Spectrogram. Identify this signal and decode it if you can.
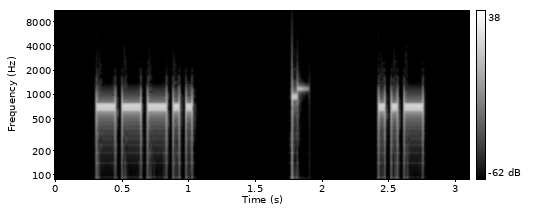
Morse code, heard as a keyed tone, about 25 wpm, 700 Hz. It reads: 8 U
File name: Single Character (Letter:Number:Punctuation:Prosign) - Rapid-Fire - 25wpm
